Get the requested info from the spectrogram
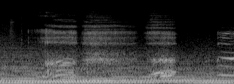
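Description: An injured man gasping for breath, two short strained gasps about a second apart, over steady background music.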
